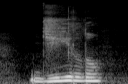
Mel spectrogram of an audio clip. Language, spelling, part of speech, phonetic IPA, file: Ukrainian, діло, noun, [ˈdʲiɫɔ], Uk-діло.ogg
- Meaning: business, affair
